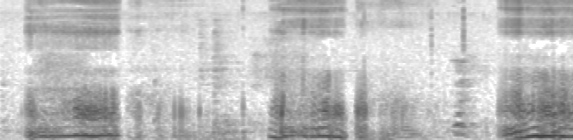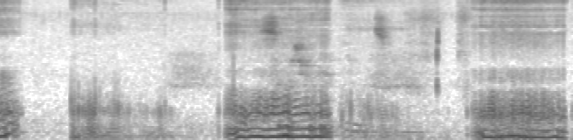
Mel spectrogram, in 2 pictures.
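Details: A black pug–Boston terrier mix ("bug") dog (Canis familiaris) snores loudly in rough, rattling bursts about every two and a half seconds.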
